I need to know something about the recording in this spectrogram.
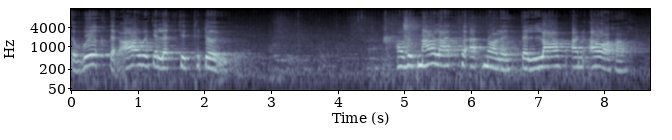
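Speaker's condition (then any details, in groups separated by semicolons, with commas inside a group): Profound deafness; profound deafness since early childhood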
